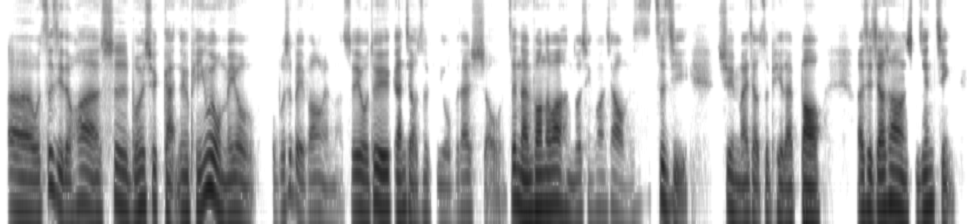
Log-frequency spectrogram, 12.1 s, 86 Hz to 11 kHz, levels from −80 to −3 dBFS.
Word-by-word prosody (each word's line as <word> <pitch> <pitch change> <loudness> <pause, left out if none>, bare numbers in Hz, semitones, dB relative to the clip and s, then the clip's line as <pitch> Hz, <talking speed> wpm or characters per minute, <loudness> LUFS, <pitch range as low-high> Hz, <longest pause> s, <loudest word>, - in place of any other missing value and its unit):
呃， 120 -3 +1
我 115 - -1
自 205 - -1
己 135 -7 0
的 115 -1 -1
话， 130 -2 0
是 130 +3 0
不 120 +2 -2
会 135 - +3
去 140 +1 0
擀 120 -5 -3
那 125 - -1
个 120 - +1
皮。 130 +2 -3
因 165 +8 +4
为 195 - +7
我 165 - +6
没 110 -2 -1
有 115 -4 -3 0.2
我 - - -15
不 125 - -11
是 130 - -5
北 145 - -4
方 115 +2 -8
人 95 - -13
嘛， 100 +1 -19
所 130 +1 -6
以 130 - +3
我 120 -2 +2
对 140 +1 +4
于 130 - +6
擀 125 -1 0
饺 125 -6 -3
子 115 +2 -10
皮 105 -1 -16
我 100 - -10
不 100 +3 -20
太 120 +1 -6
熟。 120 +5 -9
在 150 - 0
南 120 -4 +4
方 130 0 +6
的 130 - +4
话， 140 0 +5
很 125 -3 -4
多 115 +2 -7
情 120 0 -10
况 125 +1 -12
下， 120 -1 -6
我 - - -5
们 100 0 -21
是 130 +7 -15
自 155 -3 0
己 125 -2 -5 0.4
去 130 - -3
买 105 -1 -2
饺 110 -2 -3
子 110 - -7
皮 110 +1 -4
来 100 0 -1
包。 100 0 +4 0.4
而 125 - 0
且 130 +1 +2
加 125 +2 +4
上 135 -3 +4
时 110 -1 -1
间 130 +4 +1
紧。 115 -6 -4
120 Hz, 340 characters per minute, -24 LUFS, 110-130 Hz, 0.4 s, 为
